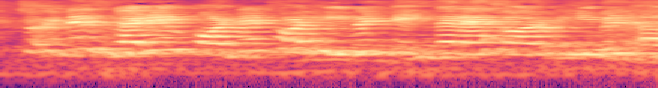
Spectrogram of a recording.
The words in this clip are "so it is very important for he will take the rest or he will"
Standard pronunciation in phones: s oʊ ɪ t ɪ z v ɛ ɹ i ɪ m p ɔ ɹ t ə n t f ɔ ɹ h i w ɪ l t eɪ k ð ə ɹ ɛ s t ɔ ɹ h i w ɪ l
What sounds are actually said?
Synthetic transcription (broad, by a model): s oʊ ɪ t ɪ z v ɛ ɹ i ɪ m p ɔ ɹ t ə n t f ɔ ɹ h i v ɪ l t eɪ k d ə ɹ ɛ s ɔ ɹ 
